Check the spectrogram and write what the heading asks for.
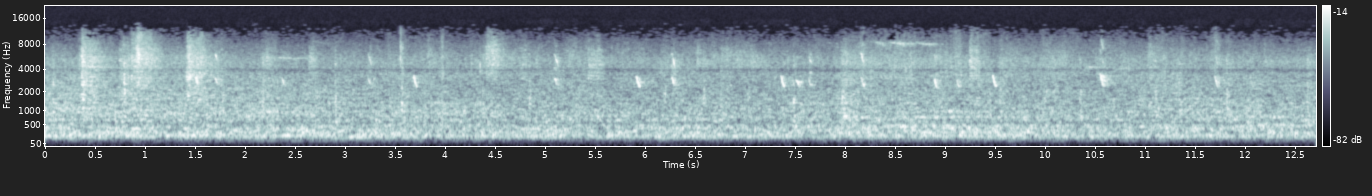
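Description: Wind rushing through oak foliage, a steady rustling hiss, with short high chirps repeating every second or so.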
